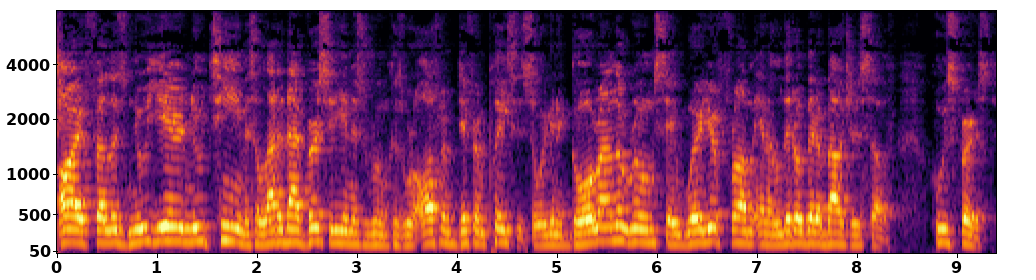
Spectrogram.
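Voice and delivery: loud coach voice to the room; rally the new team like a coach; coach addressing team. Acted. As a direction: coach opening practice, loud and upbeat.

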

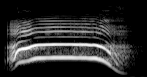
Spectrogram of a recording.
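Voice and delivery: piercing high scream; loud scream. A narrator's reading. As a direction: shriek at the top of the lungs. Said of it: "screamed so loudly".

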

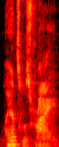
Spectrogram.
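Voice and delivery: hushed whisper to herself; whispered realization while spying; secret whisper. Acted. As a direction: breathe it so nobody hears. Beauty secretly peeking inside.

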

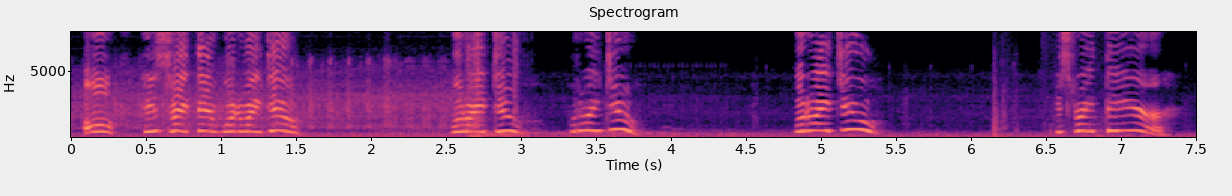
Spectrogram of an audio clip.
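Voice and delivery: begging for help, voice way up; panicked. Real, not acted. Monster appears, player panics.

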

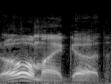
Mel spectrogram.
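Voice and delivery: put-on loud, slow, startled in the accent; shocked exclamation. Inspector shocked at the passport photo, loud. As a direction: react loud to the wrong face. Traveller doesn't match photo.

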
